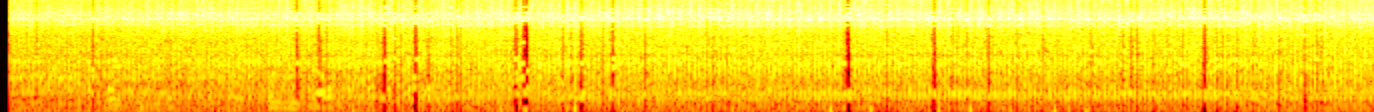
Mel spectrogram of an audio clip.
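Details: Ford Transit van idling: constant high-pitched hiss and squeal from a noisy serpentine (fan) belt, common when a replacement water pump or pulley is fitted with an old belt; fixed by replacing the belt.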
